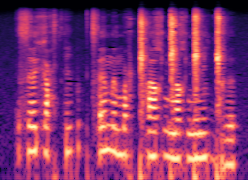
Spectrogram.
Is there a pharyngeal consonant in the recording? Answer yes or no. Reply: yes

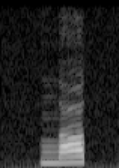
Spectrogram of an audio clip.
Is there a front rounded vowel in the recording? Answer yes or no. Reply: no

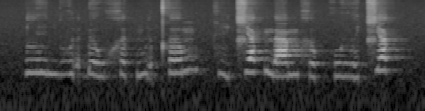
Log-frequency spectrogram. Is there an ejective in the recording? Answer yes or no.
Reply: no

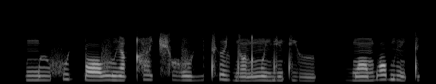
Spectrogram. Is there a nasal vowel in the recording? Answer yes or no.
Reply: yes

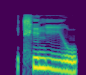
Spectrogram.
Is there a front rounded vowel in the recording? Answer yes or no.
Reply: no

